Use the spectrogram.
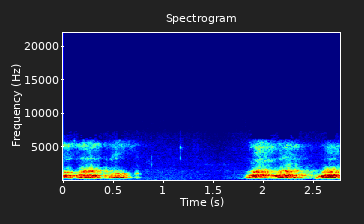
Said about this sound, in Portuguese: Esse cachorrinho latindo lindo.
